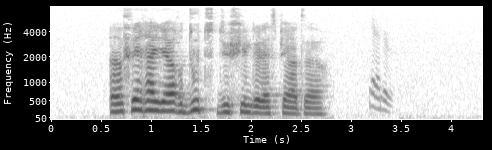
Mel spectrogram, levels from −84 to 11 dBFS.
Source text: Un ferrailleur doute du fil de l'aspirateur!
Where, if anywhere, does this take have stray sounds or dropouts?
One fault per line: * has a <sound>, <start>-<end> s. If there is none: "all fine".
* has a chirp, 3.2-3.4 s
